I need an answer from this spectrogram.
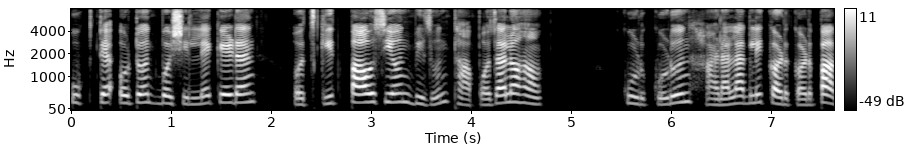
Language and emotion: Goan Konkani, sad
